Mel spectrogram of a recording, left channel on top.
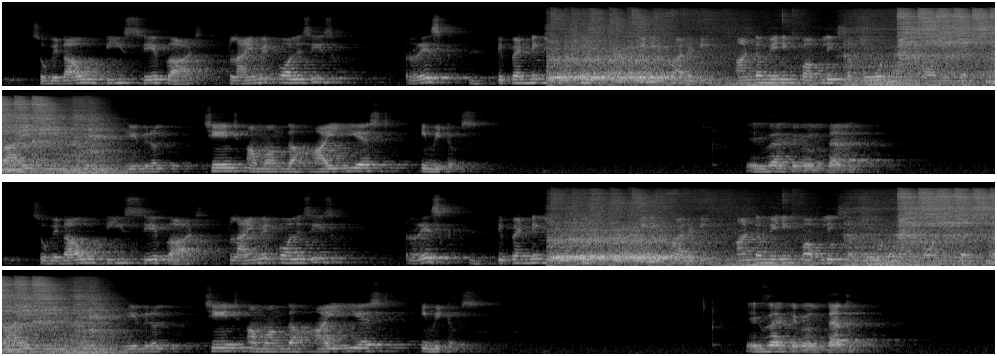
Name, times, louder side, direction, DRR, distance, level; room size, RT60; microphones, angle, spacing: voice 1, 0.3-2.0 2.3-3.4 4.0-6.0 6.4-11.6 12.0-13.7 14.1-14.7, left 1 dB, 15° left, 3 dB, 0.3 m, -31 dB
sound 1, 5.4-11.0, equal, 40° left, 1.6 m, -27 dB
voice 2, 17.4-18.4, right 3 dB, 40° right, 3 dB, 0.6 m, -30 dB
6.3 x 4.1 x 4.2 m, 1.2 s
head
